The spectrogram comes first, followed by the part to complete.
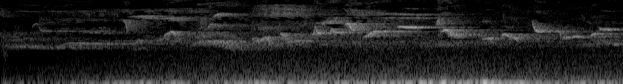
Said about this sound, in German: Hören Sie das? Dieses Chilpen, Fiepen, Tirillieren. Da zwitschert nicht der Übermut. Die Vögel erzählen einander Geschichten. Von Liebe, Leid, Sehnsucht, Hoffnung und Begehren. Das ist kein stumpfes Trällern.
